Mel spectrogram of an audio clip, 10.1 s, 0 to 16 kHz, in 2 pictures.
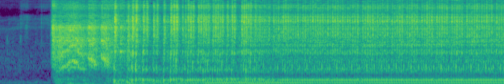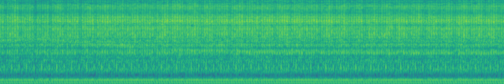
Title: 2nd gen misfire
